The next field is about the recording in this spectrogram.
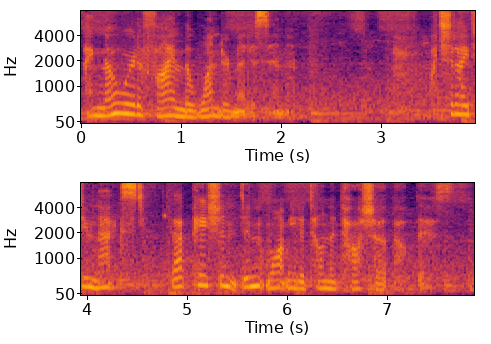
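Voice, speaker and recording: A woman's voice: mid-range voice, normal speed, lightly acted. A woman voicing a practical young adventurer thinking aloud in a video game, with music underneath. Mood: pondering.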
